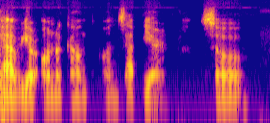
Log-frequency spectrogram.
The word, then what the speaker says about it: Zapier: your own account on zapier so it's up here we try and read happier so that's how it's pronounced this is your zap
